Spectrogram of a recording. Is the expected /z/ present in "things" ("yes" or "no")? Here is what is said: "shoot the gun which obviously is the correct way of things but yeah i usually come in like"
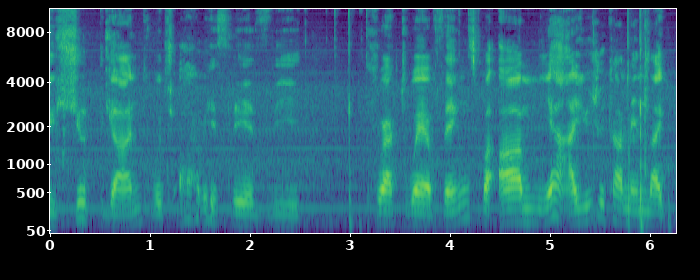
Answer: yes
